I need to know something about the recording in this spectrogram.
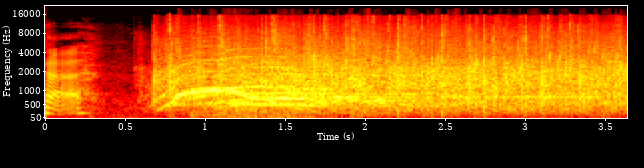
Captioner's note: applause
